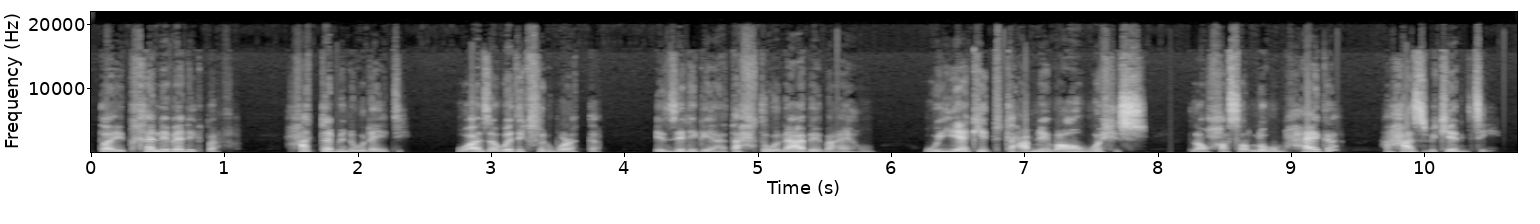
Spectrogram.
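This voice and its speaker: A woman's voice: medium pitch, fast talker, darkish tone, no room sound, studio quality, natural voice. A woman with an Egyptian accent reading the lines of a firm, protective young father in a story. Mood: stern. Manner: firm and commanding.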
